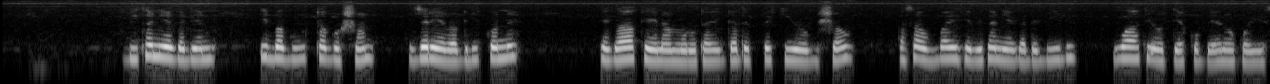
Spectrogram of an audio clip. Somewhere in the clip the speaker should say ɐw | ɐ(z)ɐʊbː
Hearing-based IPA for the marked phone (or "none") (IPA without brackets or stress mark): s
